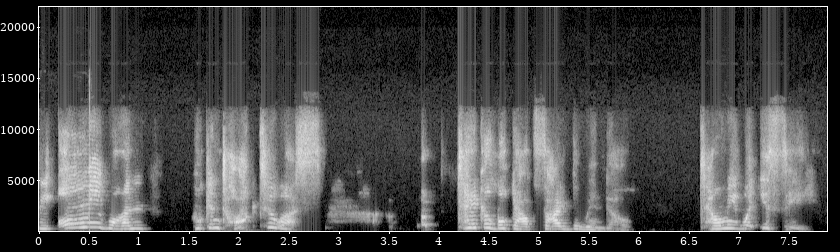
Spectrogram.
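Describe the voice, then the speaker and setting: A woman's put-on character voice, extremely high-pitched and fairly slow, with long, frequent pauses. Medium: stage play. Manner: emphatic, coaxing.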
